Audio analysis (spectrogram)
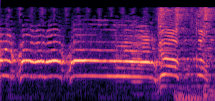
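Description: A rooster crows loudly and close by, a long drawn-out cock-a-doodle-doo with rising and falling pitch. No voices accompany it, and a low rumble enters near the end.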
